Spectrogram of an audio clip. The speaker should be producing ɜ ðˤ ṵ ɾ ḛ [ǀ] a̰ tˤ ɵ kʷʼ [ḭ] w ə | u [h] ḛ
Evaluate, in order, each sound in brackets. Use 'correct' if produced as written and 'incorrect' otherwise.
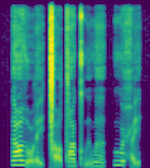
correct, incorrect, incorrect

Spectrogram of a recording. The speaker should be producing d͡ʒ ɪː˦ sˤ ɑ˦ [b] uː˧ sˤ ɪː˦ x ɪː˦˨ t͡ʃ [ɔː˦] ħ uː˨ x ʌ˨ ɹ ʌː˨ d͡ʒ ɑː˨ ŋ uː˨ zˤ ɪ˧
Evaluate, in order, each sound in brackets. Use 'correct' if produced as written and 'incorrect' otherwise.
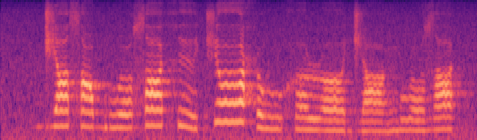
correct, incorrect

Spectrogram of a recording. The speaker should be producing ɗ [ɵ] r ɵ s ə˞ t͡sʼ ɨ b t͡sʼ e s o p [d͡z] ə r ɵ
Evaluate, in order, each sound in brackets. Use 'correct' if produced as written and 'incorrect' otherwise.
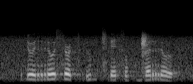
incorrect, incorrect

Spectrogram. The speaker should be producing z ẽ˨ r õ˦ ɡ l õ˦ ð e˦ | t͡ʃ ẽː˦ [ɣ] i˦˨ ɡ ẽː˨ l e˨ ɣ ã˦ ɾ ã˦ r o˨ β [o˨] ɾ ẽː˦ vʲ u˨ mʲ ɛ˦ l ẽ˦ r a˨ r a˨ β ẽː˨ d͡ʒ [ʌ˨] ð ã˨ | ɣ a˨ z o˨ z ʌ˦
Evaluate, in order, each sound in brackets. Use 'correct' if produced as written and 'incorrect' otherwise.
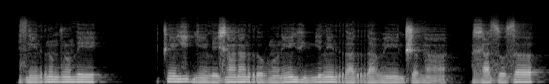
correct, incorrect, correct

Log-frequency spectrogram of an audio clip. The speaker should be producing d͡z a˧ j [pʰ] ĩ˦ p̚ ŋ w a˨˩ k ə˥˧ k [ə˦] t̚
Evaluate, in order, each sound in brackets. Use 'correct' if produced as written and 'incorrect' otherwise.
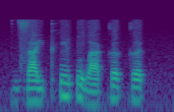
correct, correct

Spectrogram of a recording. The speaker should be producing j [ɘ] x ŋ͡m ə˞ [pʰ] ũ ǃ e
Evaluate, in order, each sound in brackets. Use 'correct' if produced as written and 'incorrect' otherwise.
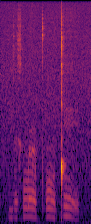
correct, incorrect

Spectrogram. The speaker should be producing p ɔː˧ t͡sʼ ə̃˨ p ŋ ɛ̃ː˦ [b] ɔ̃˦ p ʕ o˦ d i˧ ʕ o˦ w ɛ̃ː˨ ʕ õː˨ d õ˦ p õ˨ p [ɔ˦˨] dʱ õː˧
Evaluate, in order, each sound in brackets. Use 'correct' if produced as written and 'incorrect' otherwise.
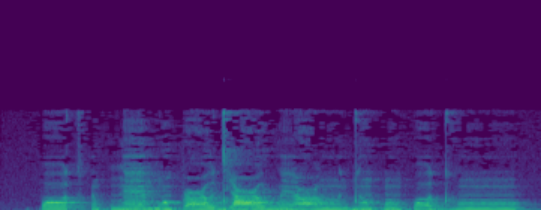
correct, correct

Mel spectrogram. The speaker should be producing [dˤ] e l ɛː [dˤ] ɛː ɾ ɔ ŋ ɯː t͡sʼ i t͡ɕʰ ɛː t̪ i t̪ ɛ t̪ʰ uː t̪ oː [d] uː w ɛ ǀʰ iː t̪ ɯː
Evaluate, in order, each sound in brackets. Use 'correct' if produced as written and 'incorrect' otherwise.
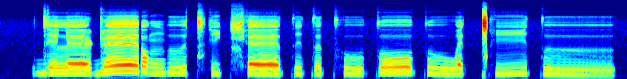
incorrect, incorrect, incorrect

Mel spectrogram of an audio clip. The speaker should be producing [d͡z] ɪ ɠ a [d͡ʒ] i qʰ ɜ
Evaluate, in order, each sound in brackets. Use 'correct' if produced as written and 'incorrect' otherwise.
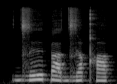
correct, incorrect

